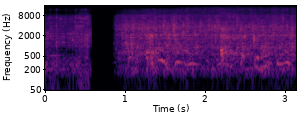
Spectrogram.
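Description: Water pours from the third spout of the Cikahuripan sacred spring at Dayeuh Luhur in Sumedang, making a continuous splashing rush that breaks off briefly. Voices murmur faintly underneath.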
